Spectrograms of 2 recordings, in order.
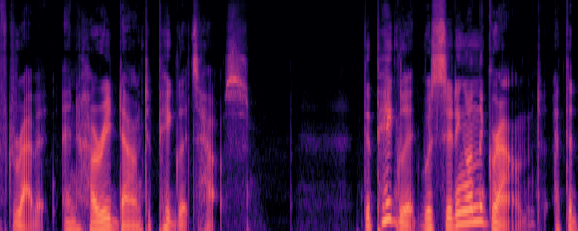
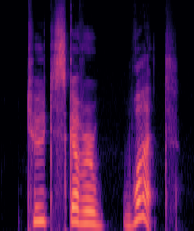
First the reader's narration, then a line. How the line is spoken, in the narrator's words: said Piglet anxiously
